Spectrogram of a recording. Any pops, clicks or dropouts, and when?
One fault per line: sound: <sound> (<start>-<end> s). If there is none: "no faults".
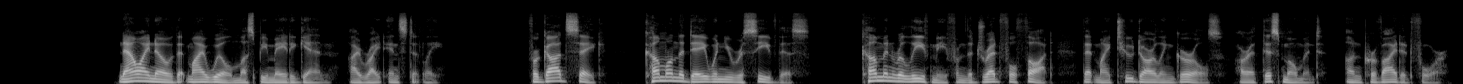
no faults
